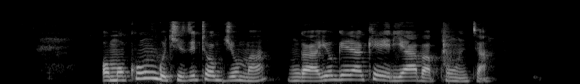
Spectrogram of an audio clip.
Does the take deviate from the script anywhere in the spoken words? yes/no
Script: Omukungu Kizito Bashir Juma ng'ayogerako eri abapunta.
yes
